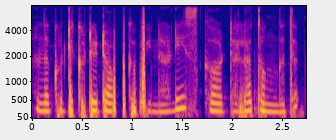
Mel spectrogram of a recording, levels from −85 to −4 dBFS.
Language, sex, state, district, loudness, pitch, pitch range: Tamil, female, Tamil Nadu, Nilgiris, -20 LUFS, 215 Hz, 205-225 Hz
